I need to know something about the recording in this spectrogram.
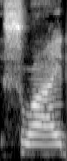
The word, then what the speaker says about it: Slyde: Slide, he's basically a non-stick frying pan. I don't know what that means. That's one of the answers in the survey. Yeah. It's spelled funny, right? SLYDE.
